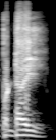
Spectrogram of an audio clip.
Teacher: ढ जीभ ऊपर जाके तुरंत वापस नीचे की ओर आती है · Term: उत्क्षिप्त वर्ण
